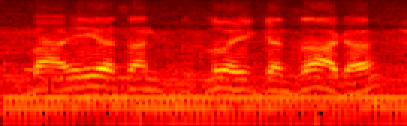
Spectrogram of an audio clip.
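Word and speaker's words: Bahía San Luis Gonzaga: We about 1 mile this side of Bahia San Luis Gonzaga.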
